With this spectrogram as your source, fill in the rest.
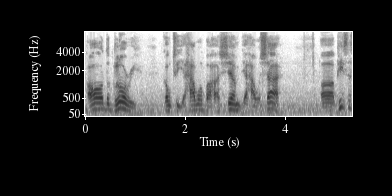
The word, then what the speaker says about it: Yahweh: For those who don't know, the Heavenly Father name is Yahweh, man, all right? And that's how you pronounce it in the Paleo Hebrew, all right?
